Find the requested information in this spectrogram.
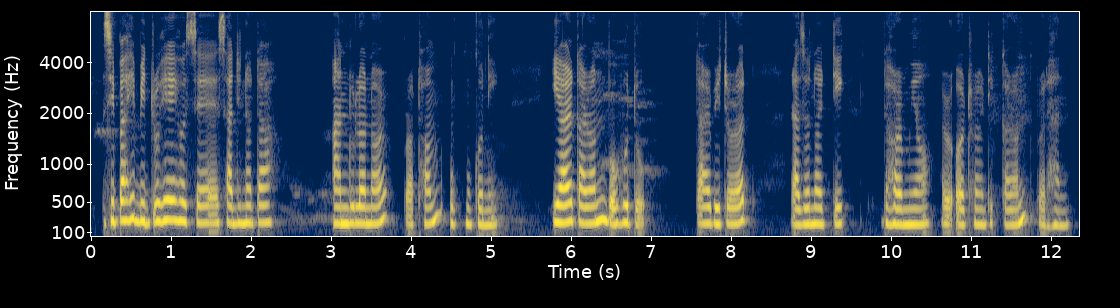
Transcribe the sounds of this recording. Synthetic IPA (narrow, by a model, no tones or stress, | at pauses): sipaɦibidɹuɦɛɦojsɛsadʱinɔta | andulɔnɔɹpɹɔ̰tʰɔmuk̚mukoni | ijaɹkaɹɔnboɦutṵ | taɹbʱitɔɹɔt | ɹazɔnojtik̚ | dʱɔɹmijɔaɹṵʔɔɹtʰɔnɔjtikːaɹɔnpɹɔdʱan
